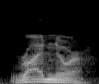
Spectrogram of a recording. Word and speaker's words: Ridenour: And second name like ride an hour. All right. Hope this helps. Okay, here we go. Tava Ridenour.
